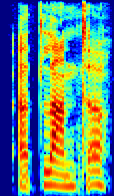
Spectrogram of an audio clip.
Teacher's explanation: the sound of the first and last A's is not the same as the one in the middle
